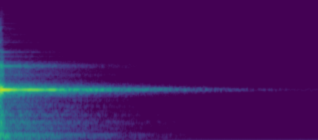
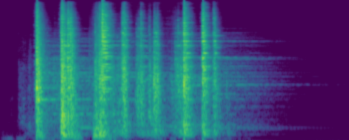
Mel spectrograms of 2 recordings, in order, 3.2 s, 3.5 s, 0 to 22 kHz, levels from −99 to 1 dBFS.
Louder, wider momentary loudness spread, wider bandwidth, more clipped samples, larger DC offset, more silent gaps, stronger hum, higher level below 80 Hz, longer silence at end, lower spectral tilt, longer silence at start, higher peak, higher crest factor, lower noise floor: second, -20 LUFS vs -15 LUFS; first, 24 LU vs 11 LU; second, 5 kHz vs over 20 kHz; neither; neither; neither; neither; second, -66 dBFS vs -56 dBFS; first, 2.15 s vs 1.3 s; first, -4 dB/octave vs 0 dB/octave; second, 0 s vs 0.35 s; about the same, -2 dBFS vs 0 dBFS; about the same, 22 dB vs 20 dB; first, under -90 dBFS vs -85 dBFS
